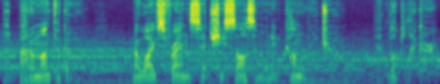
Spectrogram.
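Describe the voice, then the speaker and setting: A man's voice: fairly low pitch, over loud music, natural voice. A man playing a courteous, formal middle-aged chief executive and widower in an English-dubbed video game drama. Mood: earnest, hopeful. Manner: measured, formal, articulate. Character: polished, courteous male CEO and grieving widower. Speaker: company executive, client.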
